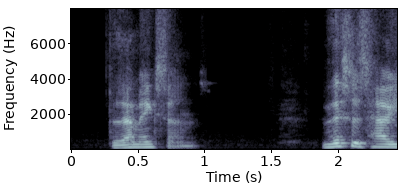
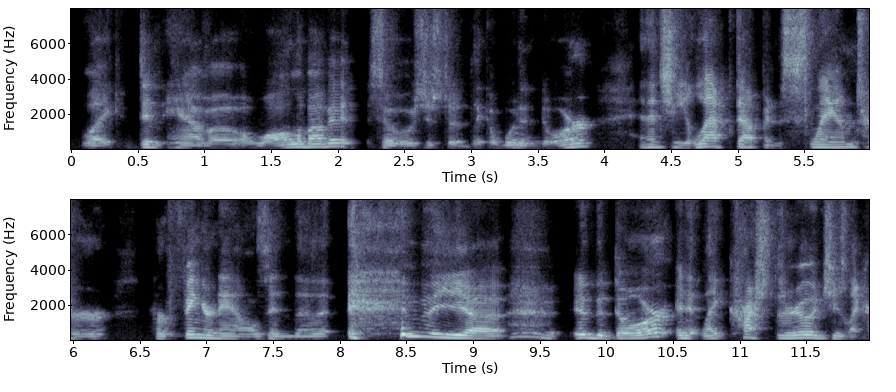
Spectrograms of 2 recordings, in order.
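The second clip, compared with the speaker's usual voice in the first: ordinary talk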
